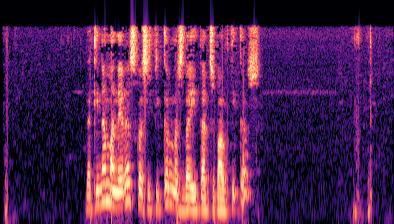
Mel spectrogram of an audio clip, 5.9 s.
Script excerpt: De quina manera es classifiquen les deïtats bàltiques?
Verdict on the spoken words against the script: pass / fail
pass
